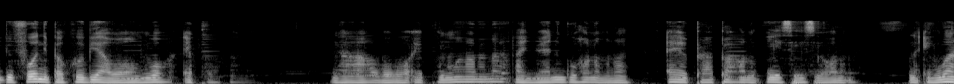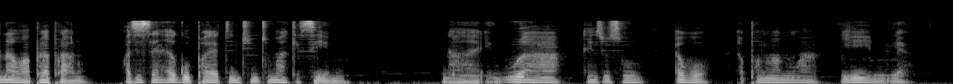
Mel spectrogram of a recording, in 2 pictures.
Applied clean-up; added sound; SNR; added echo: neural mask model DeepFilterNet 3.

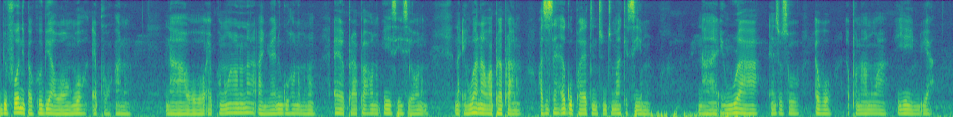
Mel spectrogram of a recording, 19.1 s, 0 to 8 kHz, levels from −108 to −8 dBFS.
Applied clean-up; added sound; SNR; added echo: none; none; none; none.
